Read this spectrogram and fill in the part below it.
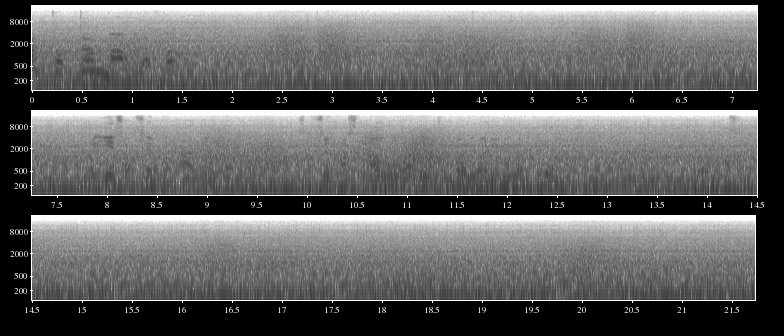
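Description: Water splashes and hisses under a speeding boat.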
